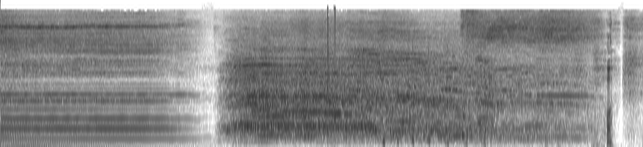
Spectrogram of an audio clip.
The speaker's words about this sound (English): But you just got booed.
